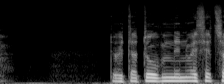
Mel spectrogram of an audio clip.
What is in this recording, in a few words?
"dwfn", Welsh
